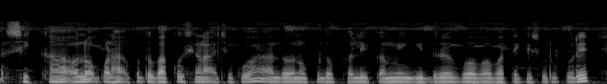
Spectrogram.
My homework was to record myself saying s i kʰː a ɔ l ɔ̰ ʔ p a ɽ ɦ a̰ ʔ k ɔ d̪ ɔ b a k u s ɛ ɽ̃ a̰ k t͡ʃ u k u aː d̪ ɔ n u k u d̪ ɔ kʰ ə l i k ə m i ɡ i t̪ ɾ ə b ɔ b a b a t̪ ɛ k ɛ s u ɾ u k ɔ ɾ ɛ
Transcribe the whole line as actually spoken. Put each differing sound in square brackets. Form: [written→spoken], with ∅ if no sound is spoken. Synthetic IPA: s i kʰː a ɔ l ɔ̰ ʔ p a ɽ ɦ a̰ ʔ k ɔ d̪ ɔ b a k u s ɛ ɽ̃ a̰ [k→ʔ] t͡ʃ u k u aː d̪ ɔ n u k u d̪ ɔ kʰ ə l i k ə m i ɡ i [t̪→d̪] ɾ ə b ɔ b a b a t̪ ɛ k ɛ s u ɾ u k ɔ ɾ ɛ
